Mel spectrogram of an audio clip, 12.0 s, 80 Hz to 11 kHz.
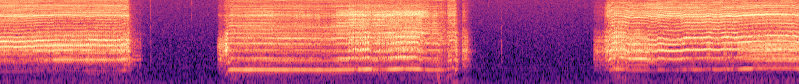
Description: My Nikon P900 developed this horrible grinding noise today :(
